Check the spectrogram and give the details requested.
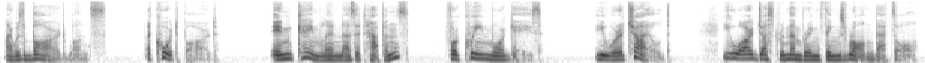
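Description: A woman voicing a gruff older male bard who speaks low, soft and weary. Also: slow, no room sound, clean studio sound. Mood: stern.

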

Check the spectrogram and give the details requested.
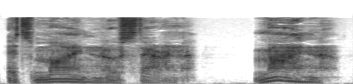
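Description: A grim, weary hero on the edge of madness, voiced by a man narrating an audiobook. He has a very deep, creaky voice, held under control and turning to a clipped growl. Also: expressive, takes it slowly, a bit bright, no room sound, studio quality, full character voice. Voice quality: low, gravelly.

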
